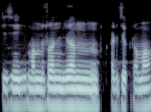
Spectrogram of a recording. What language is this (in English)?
Odia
